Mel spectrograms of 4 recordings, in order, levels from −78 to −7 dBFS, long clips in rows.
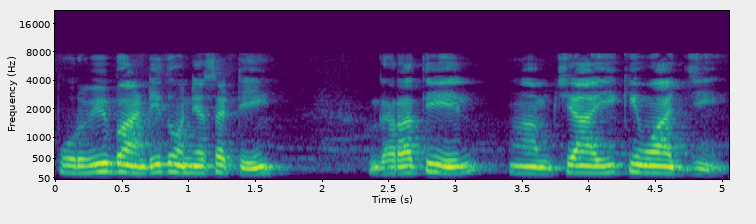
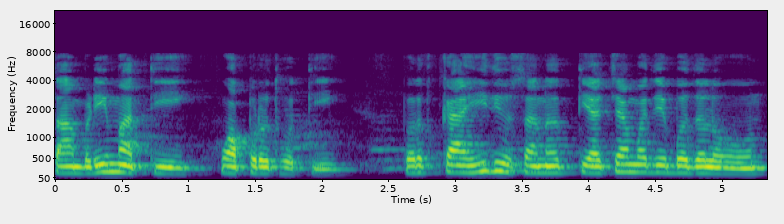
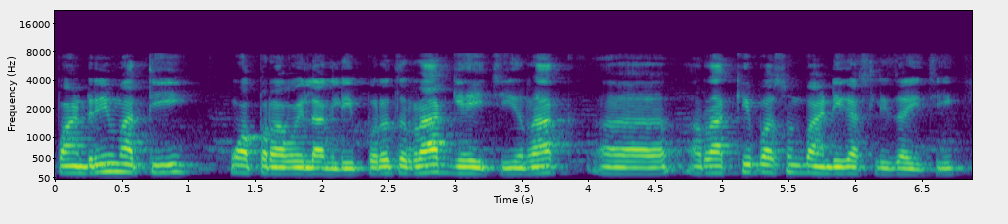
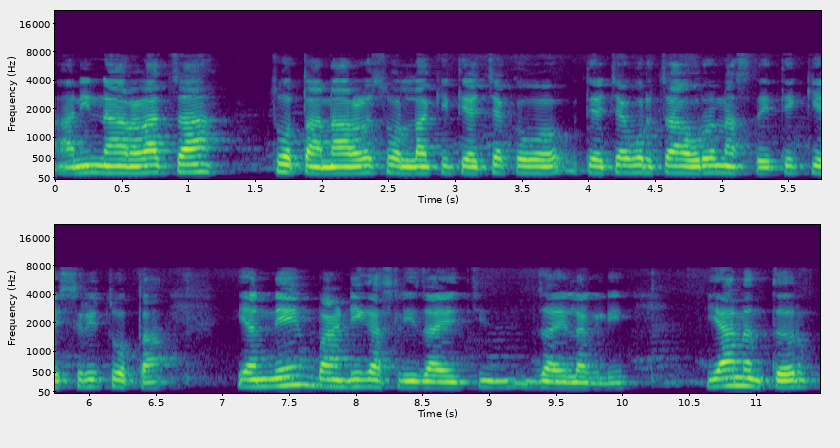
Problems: constant background noise, continuous background conversations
